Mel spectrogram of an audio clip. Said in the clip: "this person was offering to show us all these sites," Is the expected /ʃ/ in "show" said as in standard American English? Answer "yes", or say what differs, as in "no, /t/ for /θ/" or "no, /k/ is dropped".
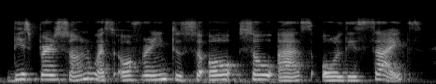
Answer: no, /s/ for /ʃ/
